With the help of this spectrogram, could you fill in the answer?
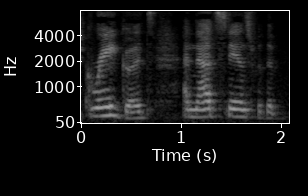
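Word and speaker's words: greige goods: But I mean, it's pronounced gray goods, and that stands for the basic woven fabric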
